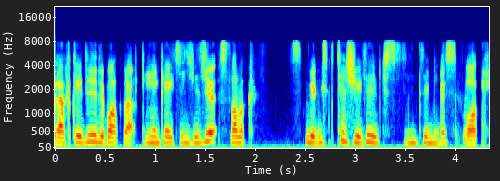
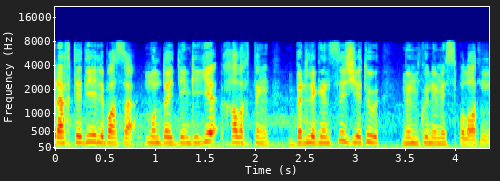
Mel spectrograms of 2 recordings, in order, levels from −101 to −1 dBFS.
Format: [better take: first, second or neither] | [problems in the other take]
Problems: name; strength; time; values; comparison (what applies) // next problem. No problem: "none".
second | noise reduction (neural diffusion model UNIVERSE++)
